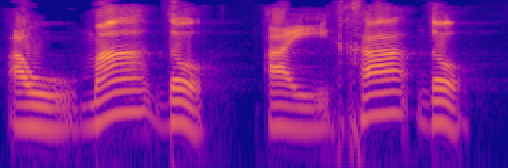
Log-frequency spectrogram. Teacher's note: Y la H no impide el diptongo, porque si tenemos una H intercalada, pues se hace igual porque la H es muda.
